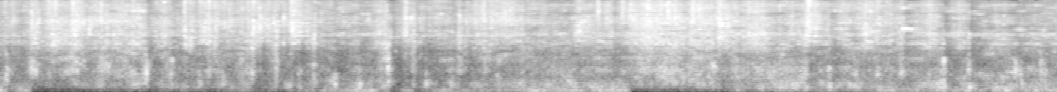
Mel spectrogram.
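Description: Passenger train running along the track, heard from on board: a continuous rush of running noise with many irregular clicks and knocks from the wheels on the rails.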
